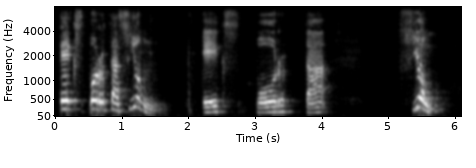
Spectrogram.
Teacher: Palabra aguda, porque la sílaba tónica se encuentra en la última sílaba, ción. Y como esta es una palabra que termina en la consonante N, entonces por eso es que es tildada.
